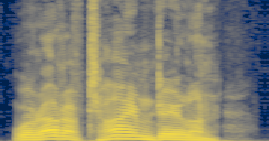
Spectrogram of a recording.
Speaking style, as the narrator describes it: Arik called out urgently

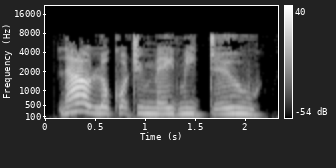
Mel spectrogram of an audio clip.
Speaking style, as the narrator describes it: he growled

